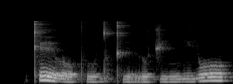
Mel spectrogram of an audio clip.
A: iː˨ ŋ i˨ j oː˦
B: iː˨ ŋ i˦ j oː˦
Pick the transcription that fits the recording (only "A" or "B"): A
